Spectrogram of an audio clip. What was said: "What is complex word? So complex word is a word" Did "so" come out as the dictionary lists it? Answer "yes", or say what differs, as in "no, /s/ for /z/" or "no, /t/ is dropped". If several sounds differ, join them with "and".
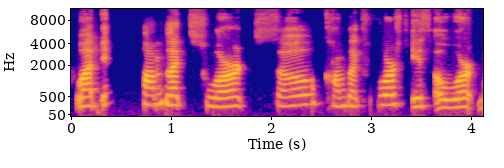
yes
